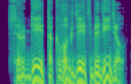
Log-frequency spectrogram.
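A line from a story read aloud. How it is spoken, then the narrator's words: Exclaiming. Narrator (Russian): воскликнул Хлыстов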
